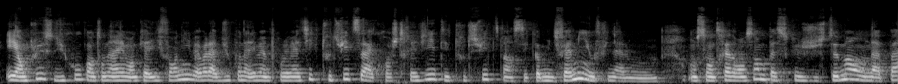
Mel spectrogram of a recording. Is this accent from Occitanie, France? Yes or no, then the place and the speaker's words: no; Normandy, France; now in Bordeaux, France; nous, voilà, comme je l'ai dit, on vient de Normandie. Donc à Bordeaux, on ne connaît absolument personne.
